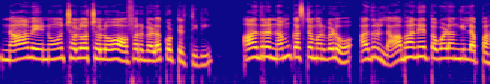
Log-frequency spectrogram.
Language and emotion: Kannada, sad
